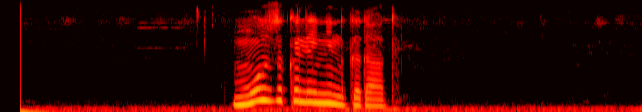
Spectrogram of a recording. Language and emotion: Russian, neutral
